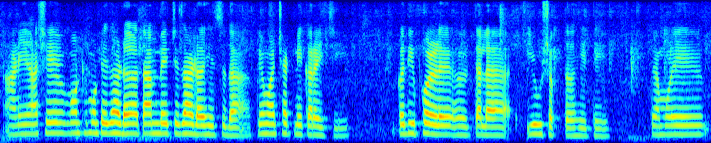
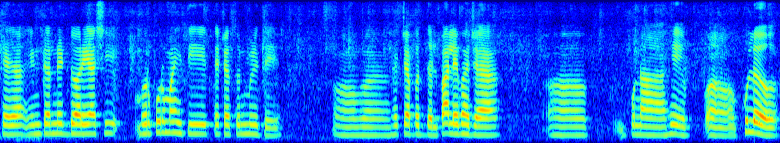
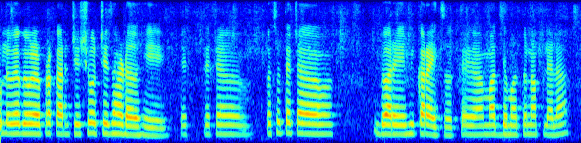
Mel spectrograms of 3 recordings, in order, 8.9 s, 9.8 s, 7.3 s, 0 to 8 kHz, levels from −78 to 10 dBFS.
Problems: none marked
